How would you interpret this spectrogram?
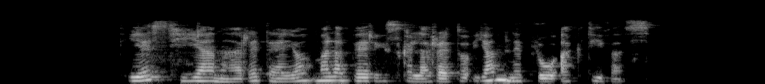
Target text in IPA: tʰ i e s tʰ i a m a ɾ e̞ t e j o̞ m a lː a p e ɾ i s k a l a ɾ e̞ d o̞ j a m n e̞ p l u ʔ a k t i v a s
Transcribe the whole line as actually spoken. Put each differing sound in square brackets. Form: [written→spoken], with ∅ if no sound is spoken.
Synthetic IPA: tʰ i e s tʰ i a m a ɾ e̞ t e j o̞ m a [lː→l] a p e ɾ i s k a l a ɾ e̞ [d→t] o̞ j a m n e̞ p l u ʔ a k t i v a s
